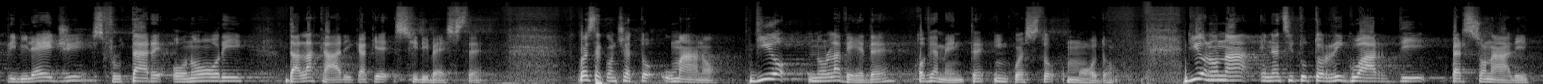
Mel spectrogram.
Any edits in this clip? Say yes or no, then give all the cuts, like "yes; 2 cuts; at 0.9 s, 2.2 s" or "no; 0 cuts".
yes; 1 cut; at 7.5 s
